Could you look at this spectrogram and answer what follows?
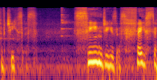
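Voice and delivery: hushed reverent whisper. Real, not acted. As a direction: breathe the name in awe. Tender remark about papa in heaven.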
